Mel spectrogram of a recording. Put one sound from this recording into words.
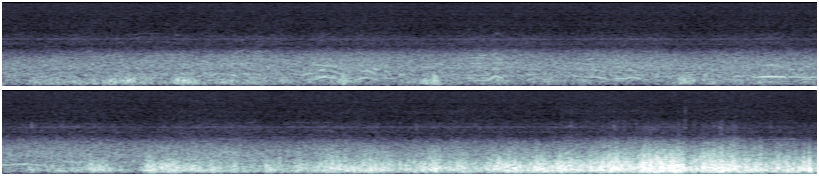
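A brass band plays outdoors.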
